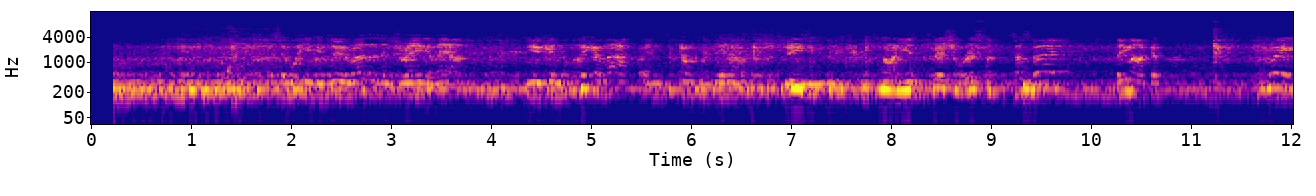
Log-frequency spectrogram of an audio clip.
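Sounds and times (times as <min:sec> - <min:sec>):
television hum: 0:00.2 - 0:12.0
voices from television: 0:00.2 - 0:12.0.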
